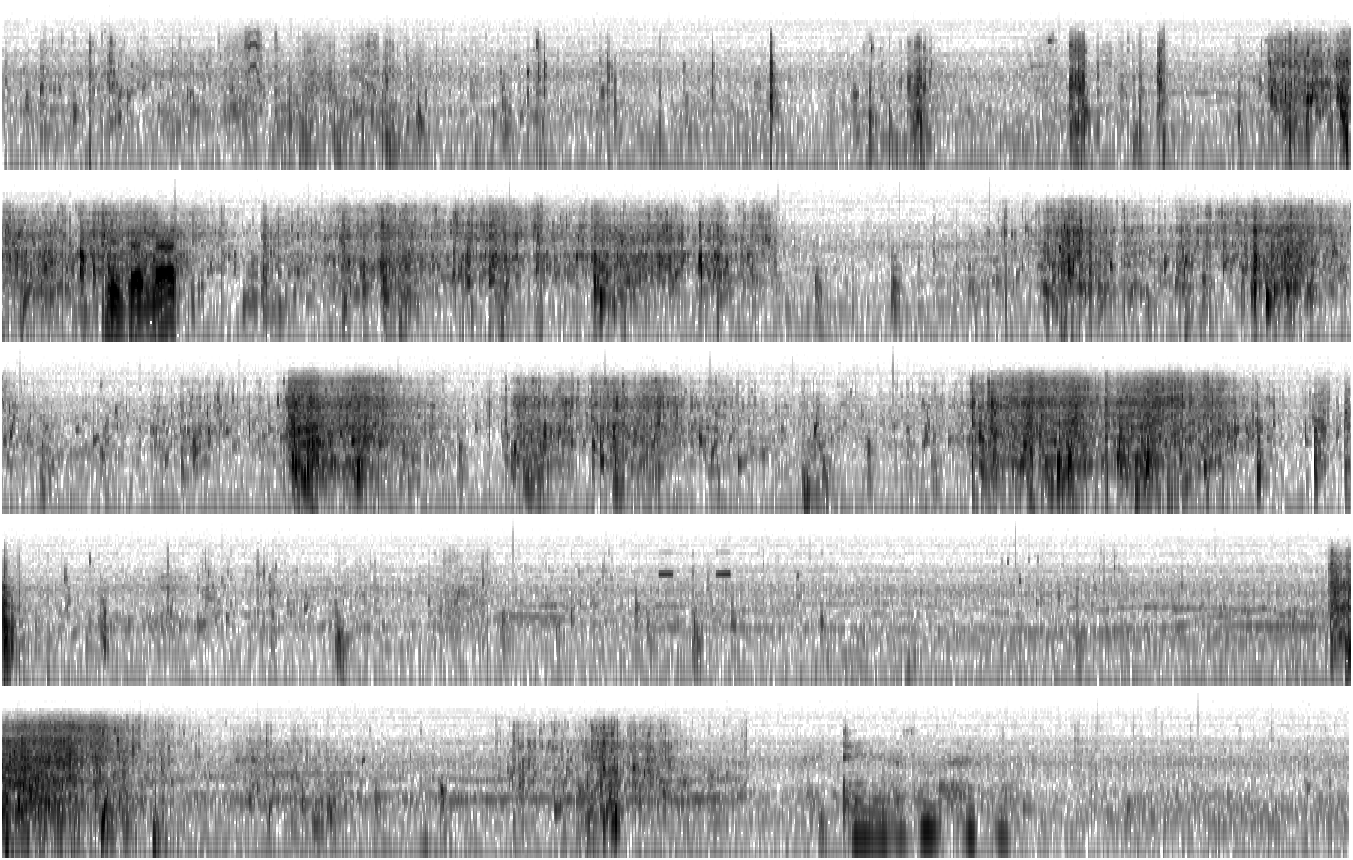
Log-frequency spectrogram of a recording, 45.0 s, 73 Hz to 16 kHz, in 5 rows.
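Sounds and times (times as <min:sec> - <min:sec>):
fish splashing at water surface: 0:08.3 - 0:14.4, 0:15.5 - 0:32.6, 0:33.6 - 0:41.0.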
